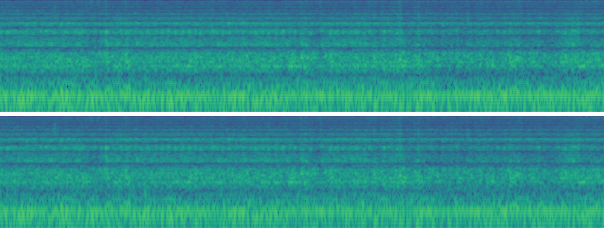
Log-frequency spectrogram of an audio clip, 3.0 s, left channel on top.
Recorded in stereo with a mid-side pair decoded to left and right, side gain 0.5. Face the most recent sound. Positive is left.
turn(degrees=5)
